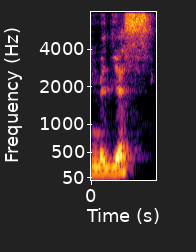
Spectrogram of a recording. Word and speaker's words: Méliès: And speaking on that, before the pronunciation police gets you, Chris, it's pronounced Méliès. For once, the S is not silent.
